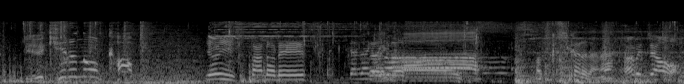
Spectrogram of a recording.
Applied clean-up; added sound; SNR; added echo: none; Wind / Fire + Trickle, dribble / Splash, splatter; 12 dB; none.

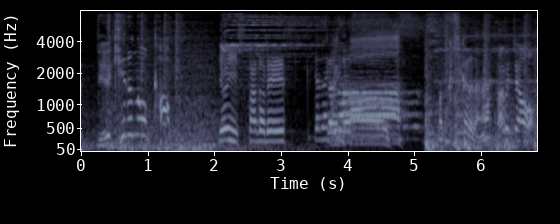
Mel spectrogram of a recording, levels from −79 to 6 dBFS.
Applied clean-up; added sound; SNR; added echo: none; none; none; none.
